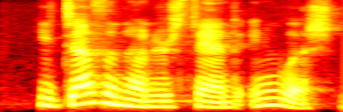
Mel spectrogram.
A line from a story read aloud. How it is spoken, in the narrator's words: Nurse Bowen said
